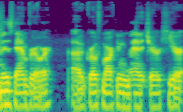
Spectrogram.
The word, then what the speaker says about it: Bruwer: Uh and I'm joined by the lovely Dan Brewer.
